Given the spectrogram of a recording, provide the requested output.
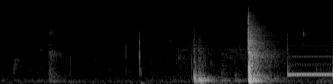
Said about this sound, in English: Now we're really going to get a fucking phone call while we're talking. We'll have to ignore it.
